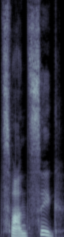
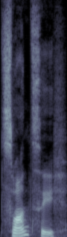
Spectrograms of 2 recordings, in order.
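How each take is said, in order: First: The ending is a hard 'g' sound. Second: The ending sounds like a soft 'ich'. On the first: "some people pronouncing this number as zwanzig. This is because they have a different dialect" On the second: "When g forms a part of an ig suffix, it is pronounced as ich"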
